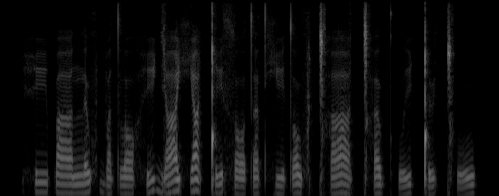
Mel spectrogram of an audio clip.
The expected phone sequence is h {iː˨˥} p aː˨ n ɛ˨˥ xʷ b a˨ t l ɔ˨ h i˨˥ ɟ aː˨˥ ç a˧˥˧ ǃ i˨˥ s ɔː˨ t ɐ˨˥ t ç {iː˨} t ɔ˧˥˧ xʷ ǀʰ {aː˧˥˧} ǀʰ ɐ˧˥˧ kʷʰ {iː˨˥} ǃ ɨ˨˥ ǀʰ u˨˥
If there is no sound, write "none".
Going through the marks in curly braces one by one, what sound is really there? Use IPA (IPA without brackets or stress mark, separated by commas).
iː˨, iː˨, aː˧˥˧, iː˨˥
